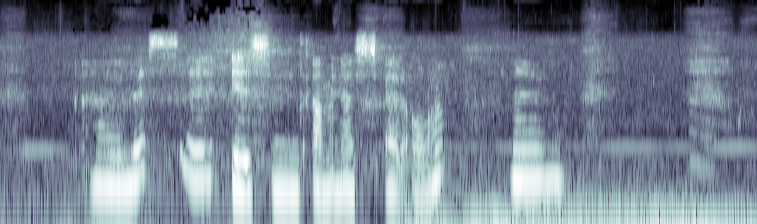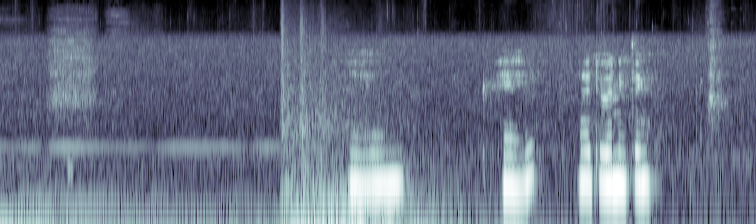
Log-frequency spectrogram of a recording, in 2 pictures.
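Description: A young woman gasps and grunts with strain, close by.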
